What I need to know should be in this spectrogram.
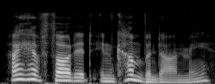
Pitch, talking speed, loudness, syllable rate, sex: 160 Hz, 195 wpm, -19 LUFS, 4.7 syllables/s, male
